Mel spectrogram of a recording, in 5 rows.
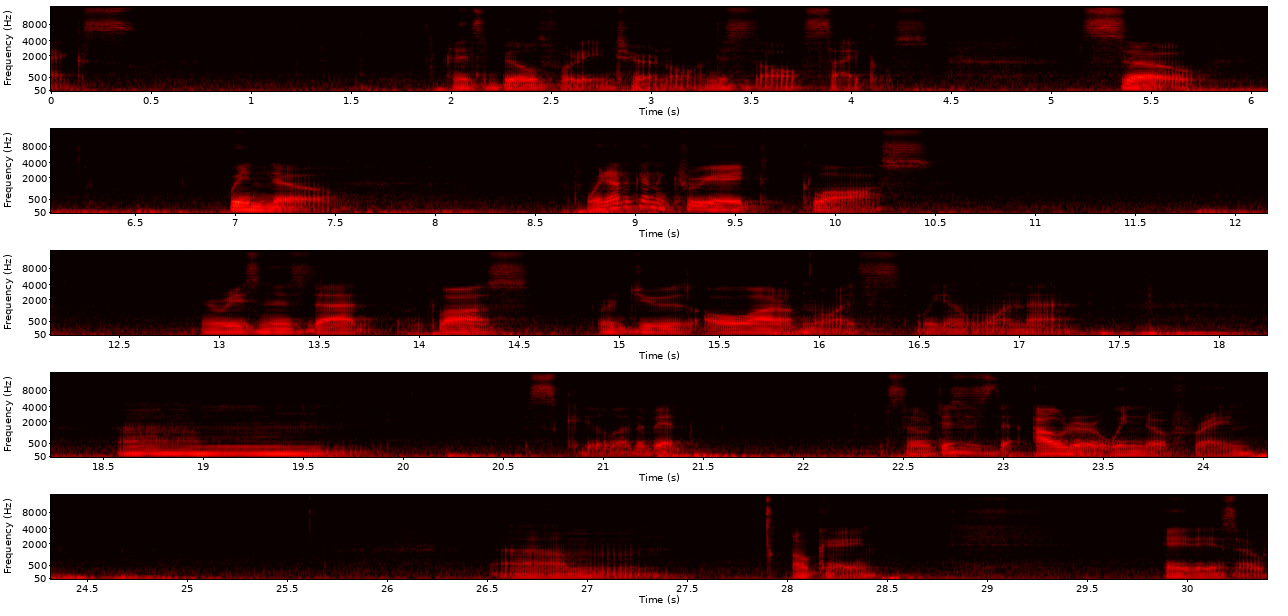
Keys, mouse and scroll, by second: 1.3-3.0 drag, 2.1 KP_1, 2.9 Tab, 5.7 z, 8.7 x, 14.1 x, 15.7 KP_1, 18.2 ctrl+l, 19.5 e, 20.2 s, 21.3 s, 22.2-24.0 middle drag, 24.8 Tab, 29.0-30.4 middle drag.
